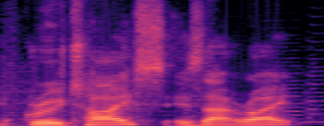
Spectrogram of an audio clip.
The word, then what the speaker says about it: Groothuis: en los libros "Christian Apologetics" de Douglas Groothuis Gruthus Grutuis Gratuis Douglas, ahora vas a tener que ayudarme a pronunciar Grutis, ¿es eso correcto? Groothuis Groothuis Dr.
